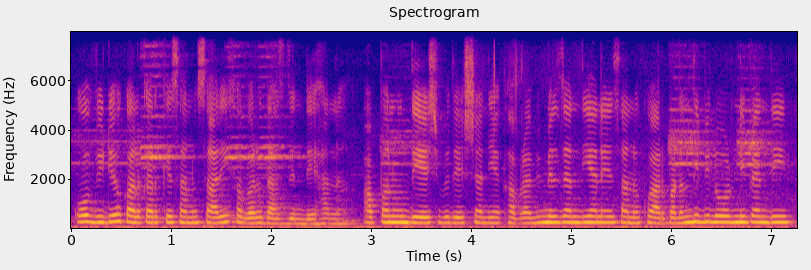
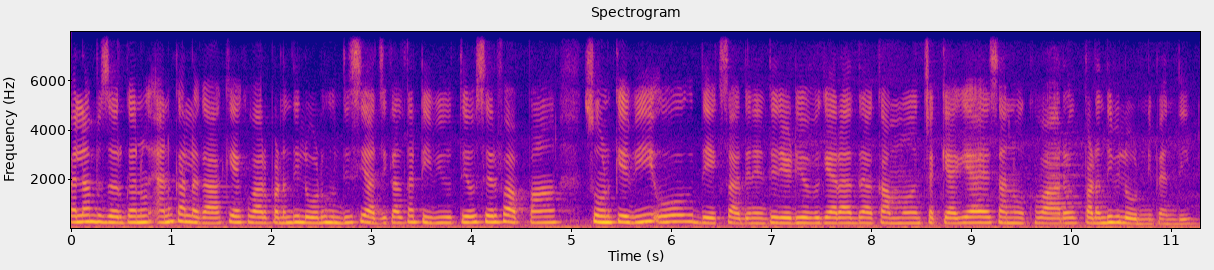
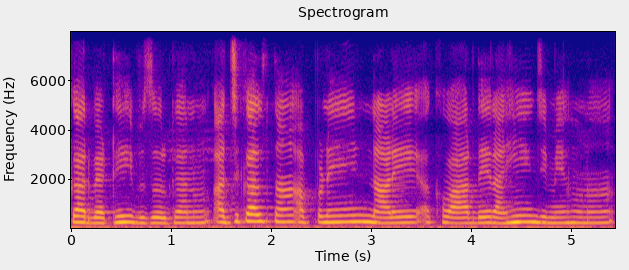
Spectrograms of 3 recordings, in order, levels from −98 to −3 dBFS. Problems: background conversations at intervals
